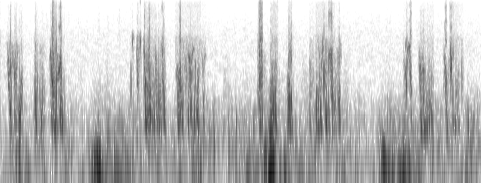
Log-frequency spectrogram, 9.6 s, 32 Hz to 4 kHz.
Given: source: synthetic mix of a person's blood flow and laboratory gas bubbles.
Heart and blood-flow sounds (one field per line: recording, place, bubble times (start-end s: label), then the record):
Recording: Doppler ultrasound of blood flow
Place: subclavian vein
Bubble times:
0.12-0.47 s: bubbles
0.68-0.91 s: bubbles
0.98-1.29 s: bubbles
2.60-2.69 s: bubbles
2.72-3.33 s: bubbles
3.50-4.12 s: bubbles
5.14-5.32 s: bubbles
5.42-5.57 s: bubbles
5.72-5.88 s: bubbles
6.18-6.84 s: bubbles
8.06-8.26 s: bubbles
8.37-8.69 s: bubbles
8.86-9.27 s: bubbles
From the record:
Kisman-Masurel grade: 232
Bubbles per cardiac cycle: several, 3 to 8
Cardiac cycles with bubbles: 50 to 99%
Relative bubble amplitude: moderate (0.250 to 0.450)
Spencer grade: 3 (all of the cardiac periods contain showers or single bubble signals, but not dominating or overriding the cardiac motion signals)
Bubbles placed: anywhere in the cardiac cycle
